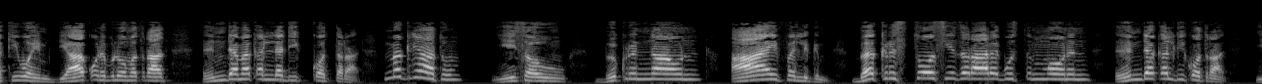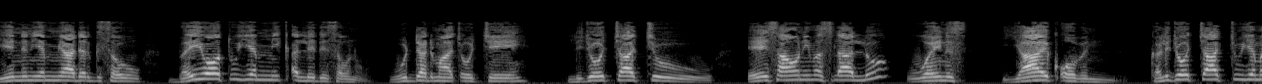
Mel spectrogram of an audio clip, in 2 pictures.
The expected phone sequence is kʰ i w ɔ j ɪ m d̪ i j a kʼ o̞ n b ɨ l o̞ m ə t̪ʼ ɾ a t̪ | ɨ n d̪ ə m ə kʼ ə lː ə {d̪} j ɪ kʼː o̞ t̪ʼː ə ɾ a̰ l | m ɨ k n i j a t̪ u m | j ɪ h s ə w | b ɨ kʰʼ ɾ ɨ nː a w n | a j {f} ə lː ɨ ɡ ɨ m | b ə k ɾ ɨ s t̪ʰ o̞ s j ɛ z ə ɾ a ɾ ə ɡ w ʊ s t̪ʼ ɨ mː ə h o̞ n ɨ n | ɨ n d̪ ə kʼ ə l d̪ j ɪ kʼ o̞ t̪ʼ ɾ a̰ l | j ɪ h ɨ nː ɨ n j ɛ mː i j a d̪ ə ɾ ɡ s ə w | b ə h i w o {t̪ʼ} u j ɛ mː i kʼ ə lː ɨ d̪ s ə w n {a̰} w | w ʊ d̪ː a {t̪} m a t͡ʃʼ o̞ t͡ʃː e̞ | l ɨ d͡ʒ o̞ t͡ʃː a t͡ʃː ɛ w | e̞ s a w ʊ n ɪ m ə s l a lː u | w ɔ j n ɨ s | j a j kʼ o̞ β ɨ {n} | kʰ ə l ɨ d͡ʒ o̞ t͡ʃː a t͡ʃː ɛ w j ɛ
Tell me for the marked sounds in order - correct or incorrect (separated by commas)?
correct, correct, incorrect, incorrect, incorrect, correct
